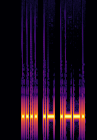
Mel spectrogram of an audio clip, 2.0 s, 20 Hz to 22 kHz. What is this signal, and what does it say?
Morse code, heard as a keyed tone, about 28 wpm, 700 Hz. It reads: HAP
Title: USA Call Sign Postfixes - 3 Letters 28wpm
